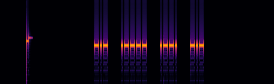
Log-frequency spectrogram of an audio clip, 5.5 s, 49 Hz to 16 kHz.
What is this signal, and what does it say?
Morse code, heard as a keyed tone, about 38 wpm, spaced as for 22 wpm, 700 Hz. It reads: K1PK
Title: USA Call Signs - 3x Character Spacing - 40wpm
